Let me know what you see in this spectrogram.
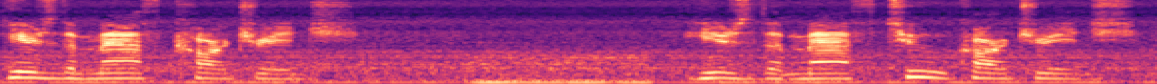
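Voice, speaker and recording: A man in his twenties with a thin, squeaky voice, talking off the cuff in a halting, rambling way as he searches for words. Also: fairly even intonation, noisy background. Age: 20s. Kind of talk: unscripted monologue to camera.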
